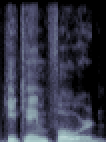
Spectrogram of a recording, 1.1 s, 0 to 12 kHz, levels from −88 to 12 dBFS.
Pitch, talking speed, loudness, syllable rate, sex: 125 Hz, 170 wpm, -15 LUFS, 4.3 syllables/s, male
